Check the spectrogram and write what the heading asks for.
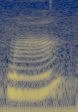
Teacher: you go up the second tone goes up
